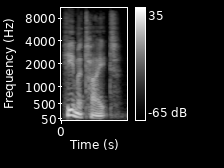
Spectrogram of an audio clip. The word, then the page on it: hematite: British English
